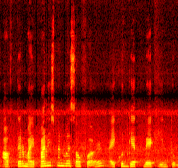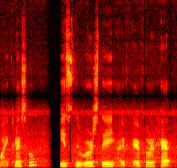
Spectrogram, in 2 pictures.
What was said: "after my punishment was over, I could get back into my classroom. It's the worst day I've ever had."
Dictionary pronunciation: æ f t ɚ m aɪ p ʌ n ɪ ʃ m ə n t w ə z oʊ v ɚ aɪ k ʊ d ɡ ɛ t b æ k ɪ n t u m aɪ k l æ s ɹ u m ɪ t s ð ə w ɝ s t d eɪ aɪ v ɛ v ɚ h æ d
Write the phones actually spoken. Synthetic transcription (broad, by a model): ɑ f t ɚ m aɪ p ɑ n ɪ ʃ m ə n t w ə s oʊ f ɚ aɪ k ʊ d ɡ ɛ t b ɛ k ɪ n t u m aɪ k l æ s ɹ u m ɪ t s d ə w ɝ s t d eɪ aɪ v ɛ v ɚ h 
